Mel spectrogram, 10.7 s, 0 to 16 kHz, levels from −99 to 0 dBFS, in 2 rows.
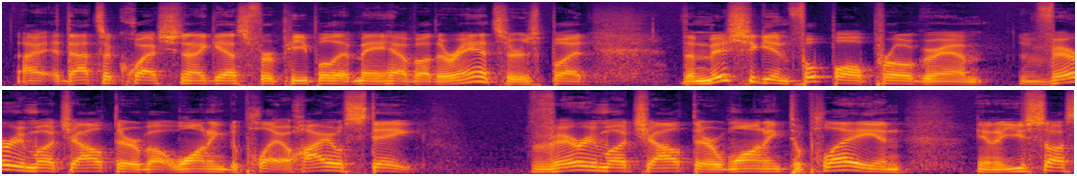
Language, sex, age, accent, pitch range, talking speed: English, male, 30-49, American, 115-140 Hz, 220 wpm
